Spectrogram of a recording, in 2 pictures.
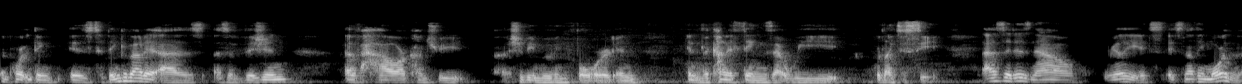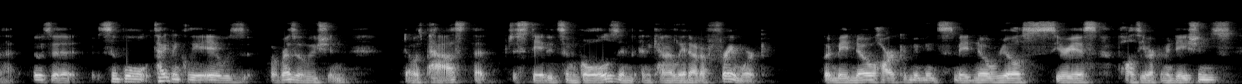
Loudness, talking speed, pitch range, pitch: -18 LUFS, 190 wpm, 95-110 Hz, 100 Hz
